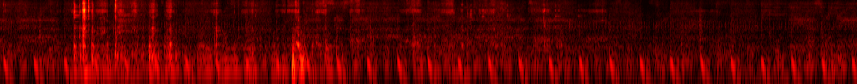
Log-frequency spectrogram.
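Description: A large mixed-light lamp's glass bulb and metal screw base knocking and scraping against a ceramic socket as it is set in and screwed home. There are a few sharp clinks in the first half, then faint rubbing of the threads. A faint low tick repeats about three times a second throughout.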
